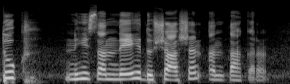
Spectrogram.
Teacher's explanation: विसर्ग वाले अक्षर पर बलाघात देखते हैं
